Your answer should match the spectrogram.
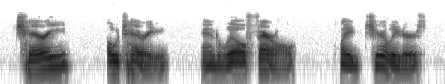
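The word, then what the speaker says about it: Cheri Oteri: Cherry O'Terry and Will Ferrell played cheerleaders at a high school in a popular SNL skit. What was their mascot? And I think it's pronounced Sherry O'Terry.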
